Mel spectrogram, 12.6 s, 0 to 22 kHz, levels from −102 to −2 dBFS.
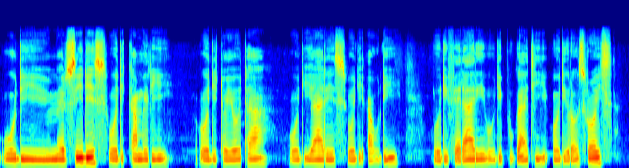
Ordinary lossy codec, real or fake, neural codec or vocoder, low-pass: none; real; none; none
